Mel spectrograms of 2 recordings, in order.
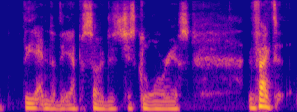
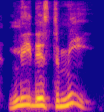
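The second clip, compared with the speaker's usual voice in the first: higher, mock Mexican-Spanish accent; 4 semitones higher than usual. The cat takes charge at the saloon, mock Spanish accent. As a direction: put on the cat's Spanish accent. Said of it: "he's got this Spanish accent kind of".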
